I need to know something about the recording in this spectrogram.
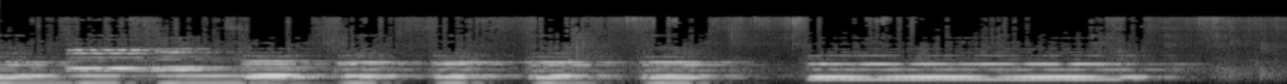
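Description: Children's choir singing unaccompanied-sounding choral music in a reverberant church: short phrases of held notes, then a long final chord that is held for a few seconds and fades away near the end, closing the piece.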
